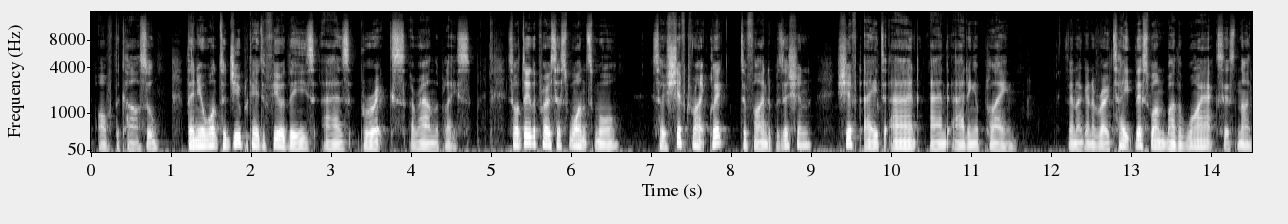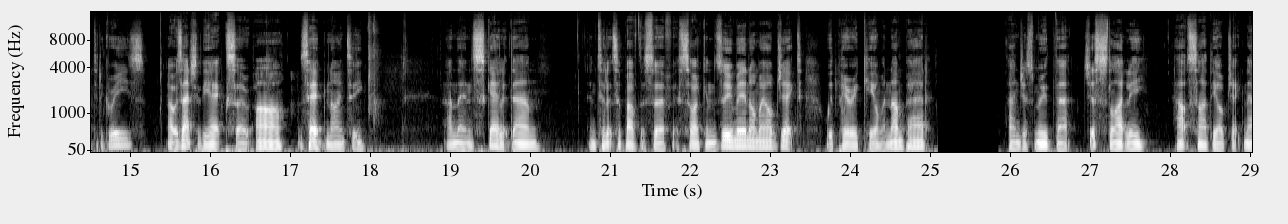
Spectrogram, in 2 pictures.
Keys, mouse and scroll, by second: 9.3 shift+a, 12.2 r, 16.5 r, 19.0 s, 20.5-23.2 middle drag, 23.6 KP_Decimal, 24.4-24.9 middle drag, 24.9 scroll down 1, 25.1-25.5 middle drag, 25.5 r, 26.3 g.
